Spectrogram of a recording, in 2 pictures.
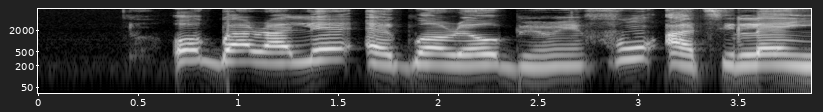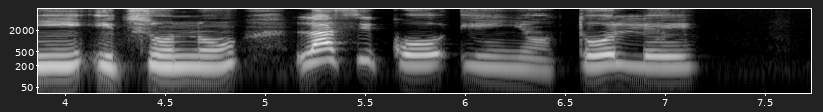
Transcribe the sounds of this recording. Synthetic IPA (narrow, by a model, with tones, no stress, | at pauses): o˦ɡ͡ba˧ɾa˨le˦ʔɛ˦˨ɡ͡bɔ̃˧˨ɾɛ˨o˧bĩ˨ɾ̃ĩ˧fũ˦ʔa˦˨ti˧lɛ˦j̃ĩ˧i˦˨tũ˨nũ˨˦ | la˦ti˦˨ko˧˦i˦˨j̃ã˨to˨˦le˦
